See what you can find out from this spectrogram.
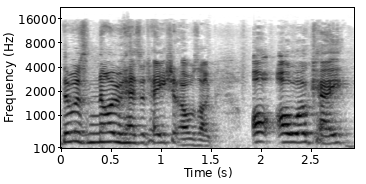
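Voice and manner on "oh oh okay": startled. Retold or imitated. Alarmed reaction to speed.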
